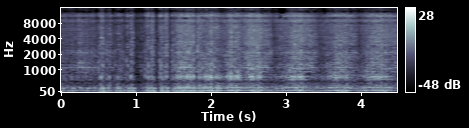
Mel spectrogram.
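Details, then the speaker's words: 1967 Chevy C10 with rebuilt inline-6 and TH350 swapped in outdoors, carburetor rebuilt by owner: uneven, lumpy idle with dips and surges before steadying somewhat; rough running, owner suspects torque converter rubbing the inspection plate. "Sounds like the torque converter's rubbing on the inspection plate. Take a little more time and out. I'm happy that it's running. Well, kind of."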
